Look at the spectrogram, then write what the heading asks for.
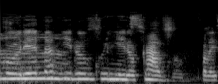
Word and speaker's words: Koreeda: Koreeda Ah, não conheço. Hirokazu. Falei certo? É desse modo Como que mesmo. fala esse Hirokazu nome? é Fala o pra mim. nome dele, né? E o Koreeda seria o sobrenome.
